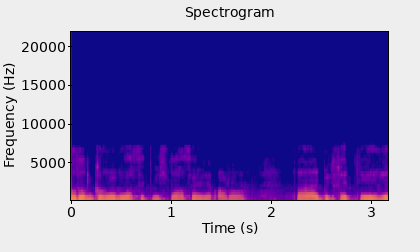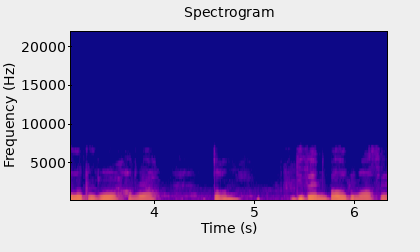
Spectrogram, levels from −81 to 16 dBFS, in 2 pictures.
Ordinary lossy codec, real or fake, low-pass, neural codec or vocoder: Opus, 32 kbps; fake; 7.2 kHz; codec, 16 kHz, 4 kbps, FunCodec, trained on LibriTTS, 50 frames a second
